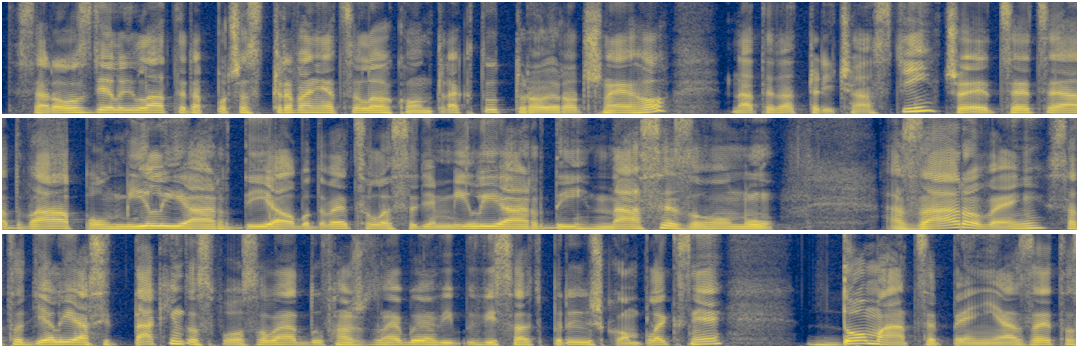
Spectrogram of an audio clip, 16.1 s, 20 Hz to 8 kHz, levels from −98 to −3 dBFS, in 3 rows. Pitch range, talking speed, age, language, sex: 130-155 Hz, 155 wpm, 30-49, Slovak, male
